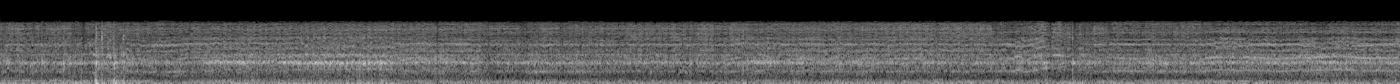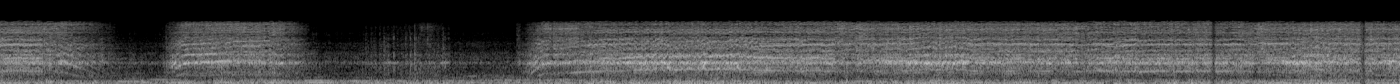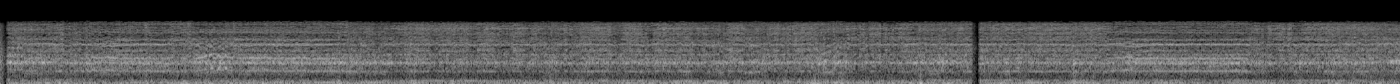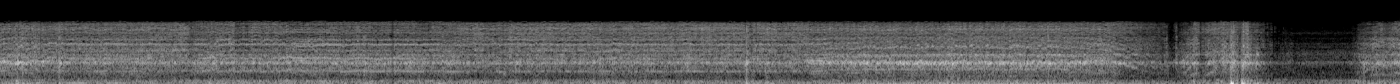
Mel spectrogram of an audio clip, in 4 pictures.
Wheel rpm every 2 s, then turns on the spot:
160, 160, 160, 160, 160, 170, 160, 70, 50, 40, 160, 160, 160, 160, 160, 170, 160, 160, 160, 160, 160, 160, 160, 160, 160, 160, 100, 60.
none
